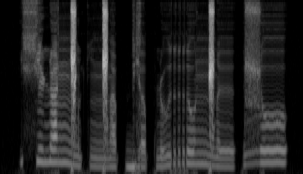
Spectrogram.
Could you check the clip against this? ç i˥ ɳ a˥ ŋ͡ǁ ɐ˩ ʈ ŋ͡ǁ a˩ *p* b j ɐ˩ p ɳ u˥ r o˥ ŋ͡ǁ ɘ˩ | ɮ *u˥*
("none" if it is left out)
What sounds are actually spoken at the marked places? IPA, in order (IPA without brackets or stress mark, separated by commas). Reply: p, o˥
